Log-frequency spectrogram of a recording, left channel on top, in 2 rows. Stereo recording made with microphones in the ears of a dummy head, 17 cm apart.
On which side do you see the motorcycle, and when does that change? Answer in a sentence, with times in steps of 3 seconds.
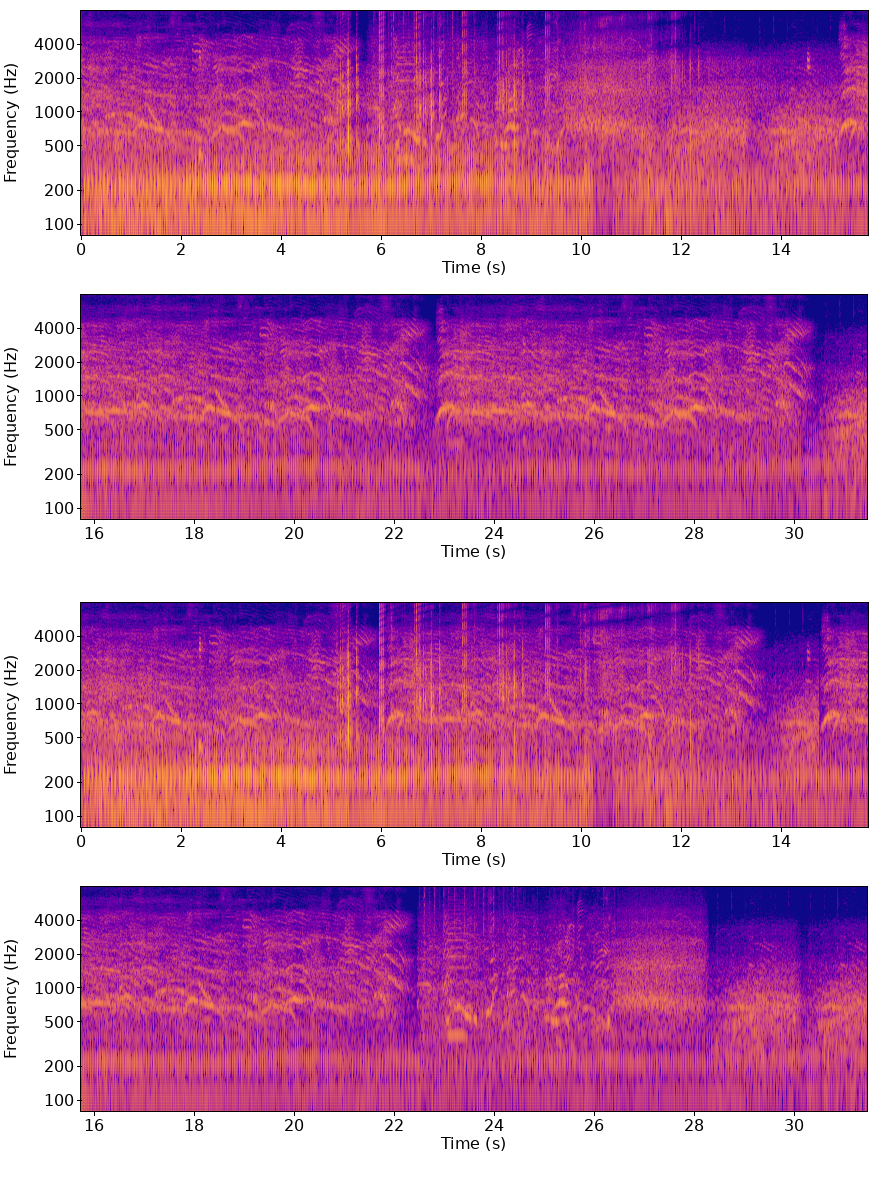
You can hear the motorcycle on the right from 0 s, in the centre from 3 s and on the left from 6 s.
